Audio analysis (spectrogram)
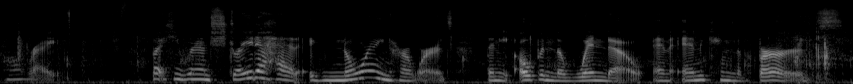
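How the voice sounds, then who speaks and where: A woman teacher reading a picture book to children, encouraging them and pausing to explain things simply and ask questions. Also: medium pitch, a bit bright, a little hiss or hum. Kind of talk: read-aloud lesson with questions to young listeners.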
